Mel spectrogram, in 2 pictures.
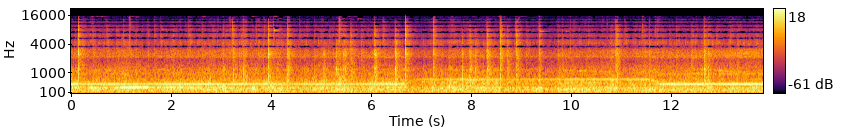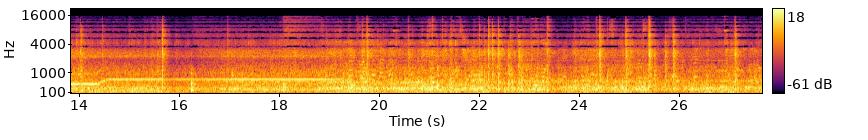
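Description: A bus engine hums steadily as the bus drives through traffic.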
